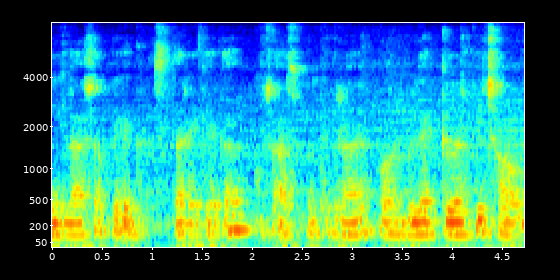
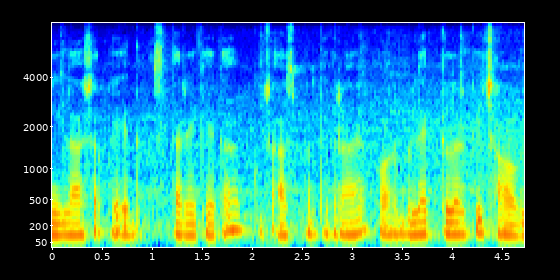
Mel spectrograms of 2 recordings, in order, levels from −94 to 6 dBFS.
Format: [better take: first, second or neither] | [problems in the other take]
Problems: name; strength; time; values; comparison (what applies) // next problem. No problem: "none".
second | room echo; dies away in 0.3 s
